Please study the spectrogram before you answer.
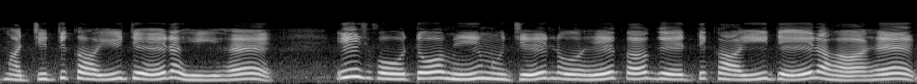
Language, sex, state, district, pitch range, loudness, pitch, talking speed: Hindi, female, Madhya Pradesh, Katni, 225-275 Hz, -12 LUFS, 250 Hz, 105 wpm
